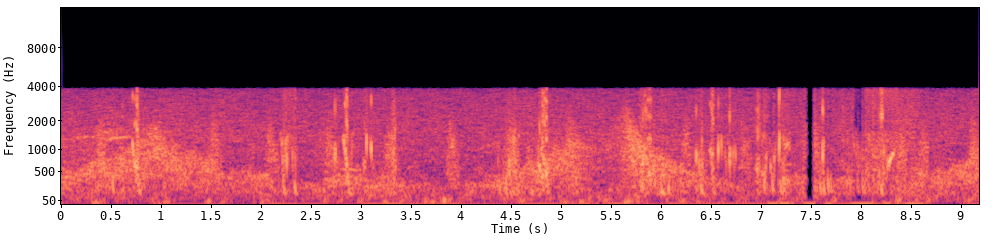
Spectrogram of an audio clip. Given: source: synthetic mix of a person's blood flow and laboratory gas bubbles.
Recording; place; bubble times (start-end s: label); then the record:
Doppler ultrasound of blood flow; subclavian vein
0.47-0.85 s: bubbles
2.17-2.39 s: bubbles
2.70-2.94 s: bubbles
3.00-3.14 s: bubbles
4.34-4.91 s: bubbles
5.74-6.17 s: bubbles
6.31-6.78 s: bubbles
6.92-7.29 s: bubbles
7.55-7.79 s: bubbles
7.83-8.37 s: bubbles
From the record:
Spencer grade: 2 (many but less than half of the cardiac periods contain bubble signals, singularly or in groups); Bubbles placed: anywhere in the cardiac cycle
